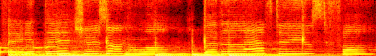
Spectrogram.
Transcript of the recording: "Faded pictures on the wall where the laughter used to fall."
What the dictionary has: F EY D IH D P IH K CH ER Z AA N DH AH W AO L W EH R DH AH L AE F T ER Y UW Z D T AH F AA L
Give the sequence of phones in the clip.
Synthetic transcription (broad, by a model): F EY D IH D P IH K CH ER Z N DH AH W AO L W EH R DH AH L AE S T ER Y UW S T AH F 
